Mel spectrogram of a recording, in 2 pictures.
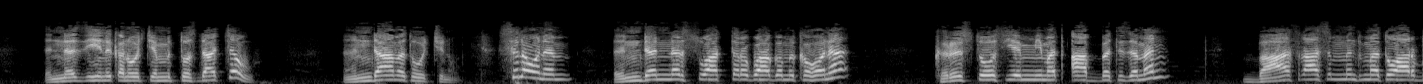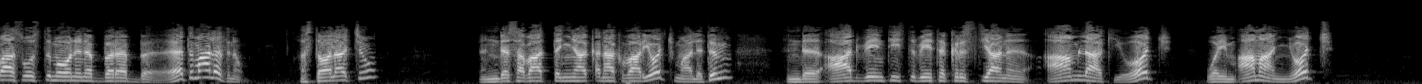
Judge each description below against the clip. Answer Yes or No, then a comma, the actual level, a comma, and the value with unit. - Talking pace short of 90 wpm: Yes, average, 75 wpm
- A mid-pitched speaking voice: No, high, 195 Hz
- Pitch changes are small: No, wide, 5.4 semitones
